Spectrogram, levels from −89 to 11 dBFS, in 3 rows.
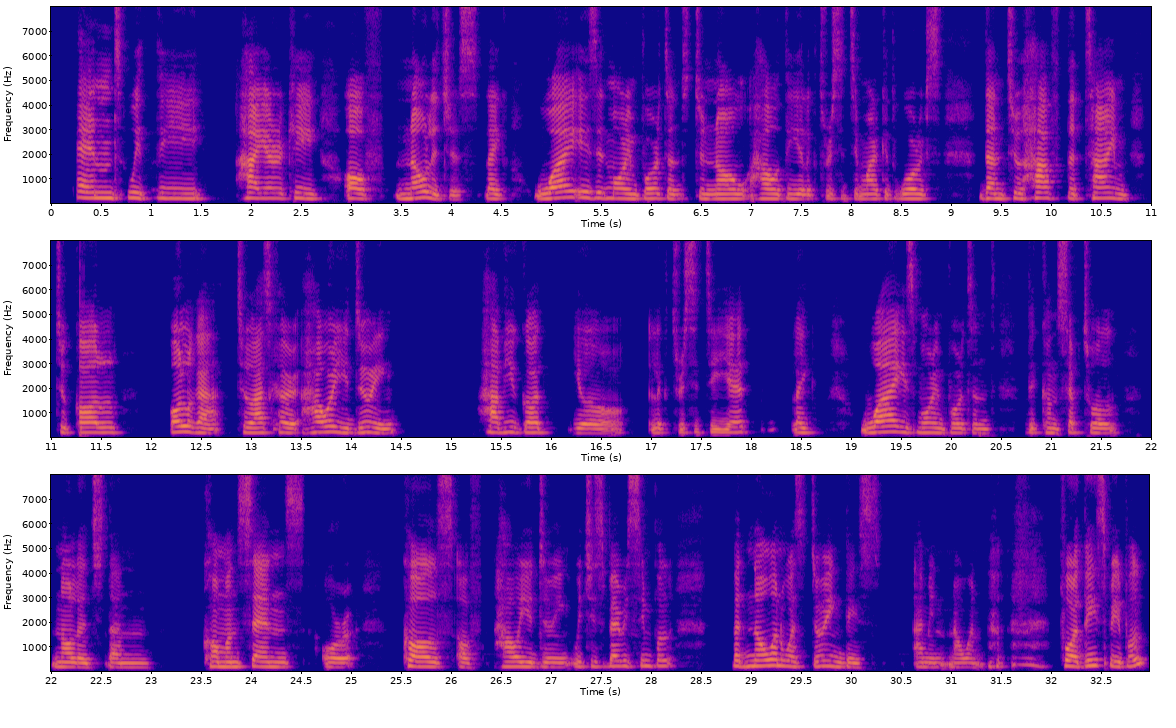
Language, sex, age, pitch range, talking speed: English, female, 20-39, 190-225 Hz, 135 wpm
